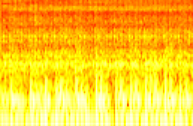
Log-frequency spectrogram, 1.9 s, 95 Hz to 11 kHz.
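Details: Motorcycle with 34mm carburetor being tuned, earlier bogged when cruising, possibly slightly flooded: lumpy, uneven low-rev firing with loose clattery edge; running rough, not yet cleaned up. Cause suspected, not confirmed.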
